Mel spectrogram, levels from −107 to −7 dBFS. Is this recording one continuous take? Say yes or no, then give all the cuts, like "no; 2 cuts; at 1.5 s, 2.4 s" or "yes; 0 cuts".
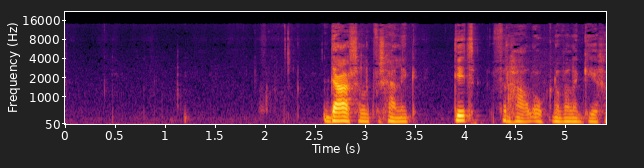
yes; 0 cuts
